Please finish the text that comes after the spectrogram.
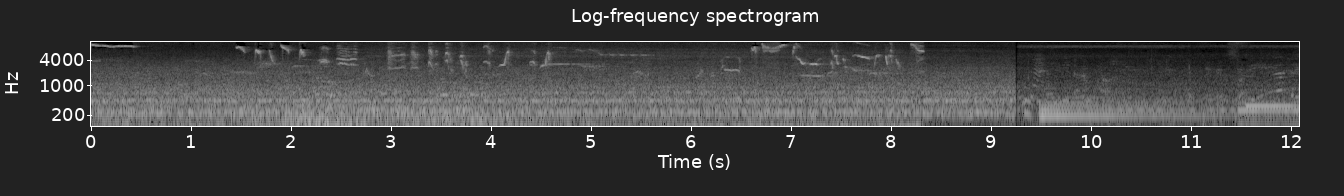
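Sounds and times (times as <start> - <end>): birds chirping and whistling: 0.0 - 8.4.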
